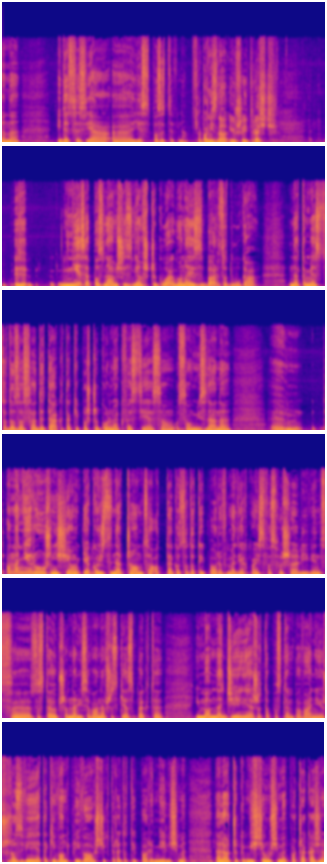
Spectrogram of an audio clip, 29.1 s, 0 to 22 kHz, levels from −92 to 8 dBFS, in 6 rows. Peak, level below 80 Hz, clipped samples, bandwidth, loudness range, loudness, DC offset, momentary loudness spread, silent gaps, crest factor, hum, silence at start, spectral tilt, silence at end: 0 dBFS; -54 dBFS; under 0.1%; 17 kHz; 3 LU; -18 LUFS; under 0.1%; 10 LU; none; 18 dB; none; 0 s; -4 dB/octave; 0 s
